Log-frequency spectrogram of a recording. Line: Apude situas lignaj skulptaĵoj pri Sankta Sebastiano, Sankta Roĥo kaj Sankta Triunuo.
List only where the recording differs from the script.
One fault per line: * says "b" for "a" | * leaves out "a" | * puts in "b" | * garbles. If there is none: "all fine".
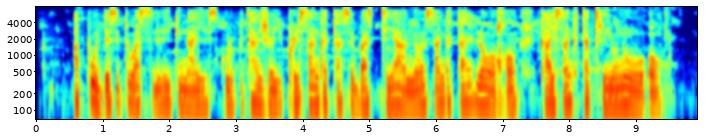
all fine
